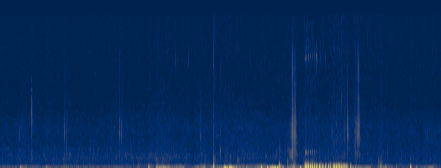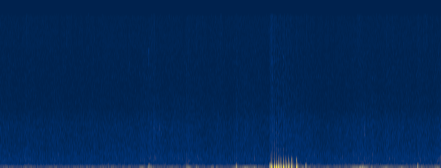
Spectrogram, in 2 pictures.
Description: well, my tummy started to growl and growl, and I decided to record it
